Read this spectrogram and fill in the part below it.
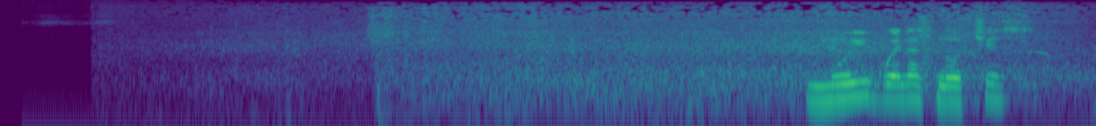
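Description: Ocean waves surge and crash against rocks.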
